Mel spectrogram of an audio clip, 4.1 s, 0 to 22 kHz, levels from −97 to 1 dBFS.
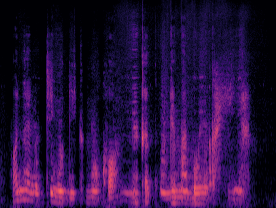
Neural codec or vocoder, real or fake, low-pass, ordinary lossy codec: codec, 44.1 kHz, 1.7 kbps, Pupu-Codec; fake; none; none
